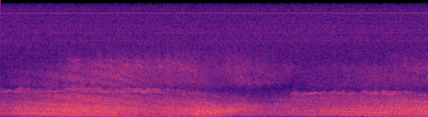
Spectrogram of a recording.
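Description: Jet airliner engines roar steadily at Stapleton airport in Denver, a broad, loud, continuous rumble that swells and eases slightly as an aircraft passes, with no voices.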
